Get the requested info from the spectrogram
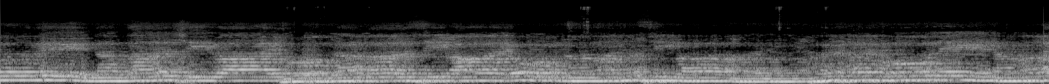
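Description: Vedic Sanskrit mantra chanting by a male voice, holding syllables on a few steady pitches that step up and down.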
